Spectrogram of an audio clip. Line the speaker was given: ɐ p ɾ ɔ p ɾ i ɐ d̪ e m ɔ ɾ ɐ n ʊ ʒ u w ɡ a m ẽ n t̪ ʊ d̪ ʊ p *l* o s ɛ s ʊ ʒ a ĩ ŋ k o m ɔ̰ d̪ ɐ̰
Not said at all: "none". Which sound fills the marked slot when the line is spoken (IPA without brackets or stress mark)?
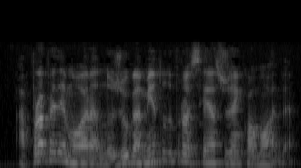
ɾ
